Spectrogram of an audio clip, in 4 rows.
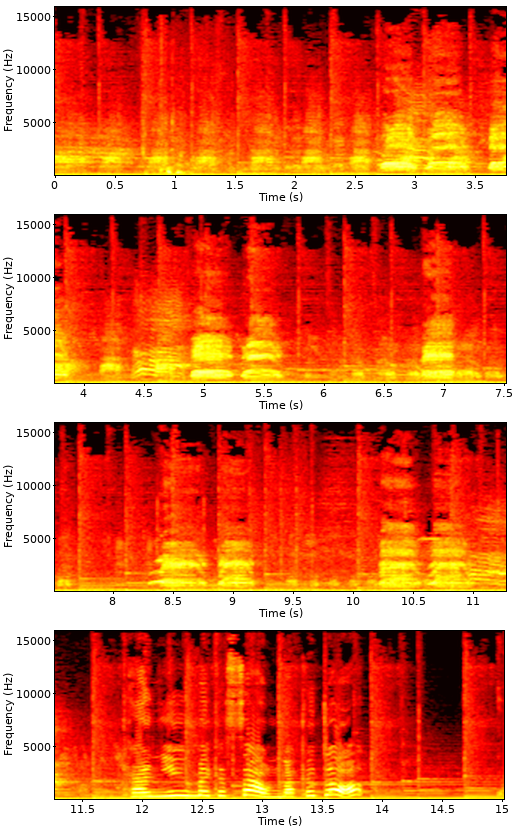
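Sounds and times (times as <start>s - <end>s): ducks quacking: 0.0s - 11.8s
background music: 0.0s - 15.0s.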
